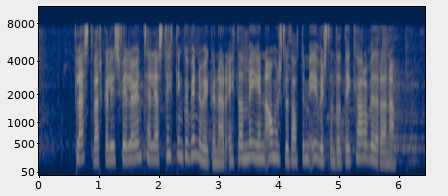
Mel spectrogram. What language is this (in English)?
Icelandic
